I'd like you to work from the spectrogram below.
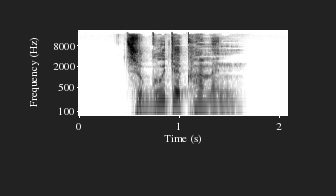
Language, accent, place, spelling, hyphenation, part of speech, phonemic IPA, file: German, Germany, Berlin, zugutekommen, zu‧gu‧te‧kom‧men, verb, /t͡suˈɡuːtəˌkɔmən/, De-zugutekommen.ogg
- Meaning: to benefit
